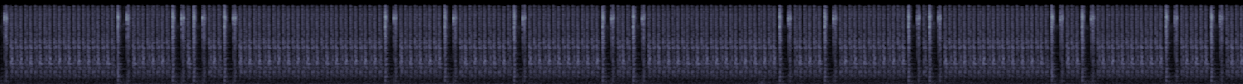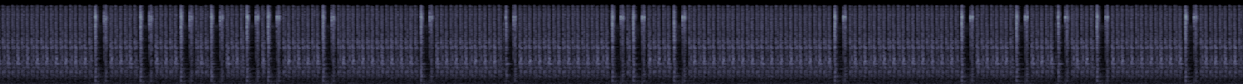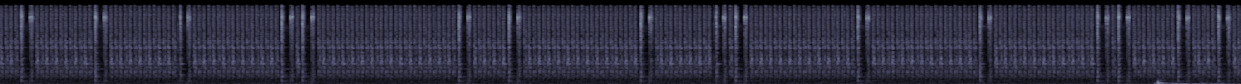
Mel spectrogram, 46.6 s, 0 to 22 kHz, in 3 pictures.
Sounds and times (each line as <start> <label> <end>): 0.0 Ticker Tape Machine 46.5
